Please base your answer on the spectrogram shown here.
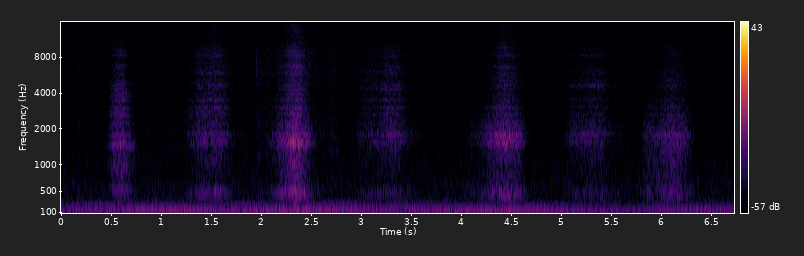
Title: More Sneezes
